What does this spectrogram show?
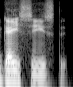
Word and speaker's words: Gacy: So Joe Gacy's, is it Gacy?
